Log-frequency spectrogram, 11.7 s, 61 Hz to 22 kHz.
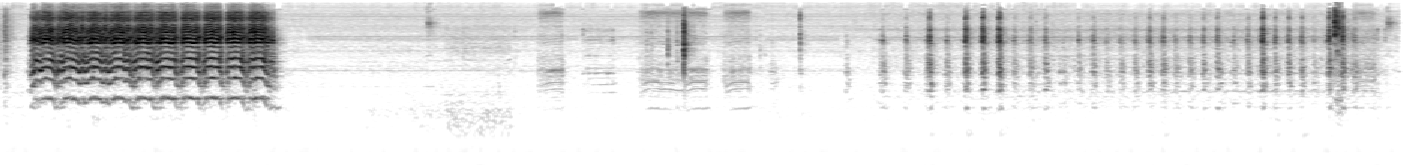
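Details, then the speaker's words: Sony SLVR1000 VCR, previously opened by its owner, in forward search: the mechanism whirs with steady clicking about three a second, louder than normal; dry bearing suspected, mode encoder switch also misbehaving. "I wonder what's making so much noiser when it's in forward search it sounds like a dry bearing is what it sounds like"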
